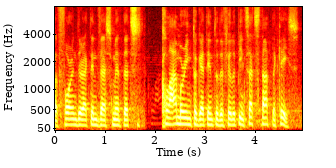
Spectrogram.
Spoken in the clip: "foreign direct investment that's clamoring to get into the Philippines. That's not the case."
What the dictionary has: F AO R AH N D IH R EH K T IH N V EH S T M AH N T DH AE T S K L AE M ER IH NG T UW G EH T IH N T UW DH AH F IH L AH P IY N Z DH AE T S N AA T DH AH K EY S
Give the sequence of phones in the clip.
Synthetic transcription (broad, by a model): F AO R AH N D IH R EH K T IH N V EH S T M AH N T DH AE T S K L AE M ER IH NG T UW G EH T IH N T UW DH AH F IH L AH P IY N S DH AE T S N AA T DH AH K EY S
